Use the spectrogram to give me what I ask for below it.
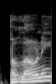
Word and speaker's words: bologna: Bologna is the Italian word for colon, but with the a dropped, so it rhymes with Tony instead of holy, because nobody wanted to eat food that sounds like your butthole talking back.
